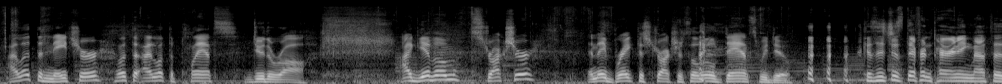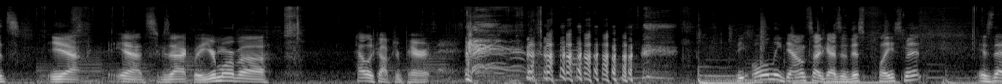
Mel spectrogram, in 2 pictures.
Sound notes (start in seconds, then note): 14.6 laugh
